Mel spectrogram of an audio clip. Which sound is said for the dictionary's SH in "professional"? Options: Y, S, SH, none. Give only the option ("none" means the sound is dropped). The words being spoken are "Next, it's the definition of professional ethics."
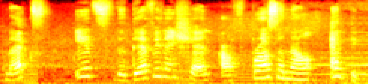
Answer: none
